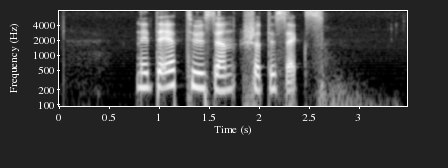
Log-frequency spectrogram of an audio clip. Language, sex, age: Swedish, female, 21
